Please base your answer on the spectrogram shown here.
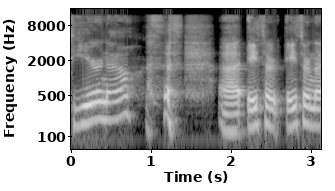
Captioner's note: laughing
